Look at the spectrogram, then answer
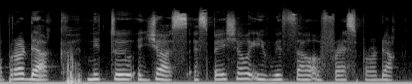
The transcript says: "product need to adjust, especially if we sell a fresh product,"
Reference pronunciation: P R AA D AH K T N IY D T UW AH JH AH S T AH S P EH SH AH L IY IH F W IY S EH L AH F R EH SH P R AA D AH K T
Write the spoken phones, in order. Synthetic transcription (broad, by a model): P R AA D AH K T N IY D T UW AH JH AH S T AH S P EH SH AH L IY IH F W IY TH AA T AH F R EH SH P R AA D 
